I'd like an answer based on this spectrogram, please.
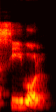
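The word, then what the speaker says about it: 시월: Kemudian Oktober itu bulan 10, Sipwol, tapi huruf biupnya nggak usah ditulis, bunyinya Siwol, ya, Siwol.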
